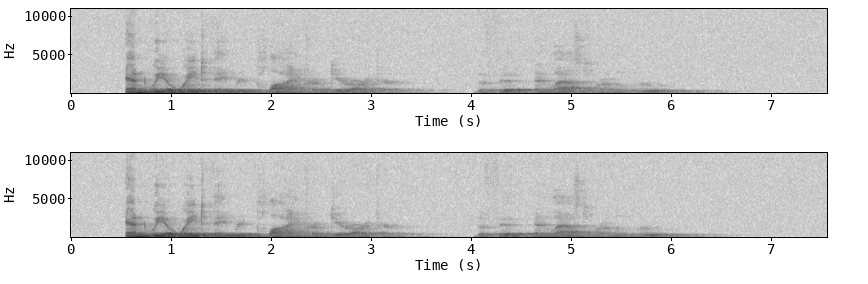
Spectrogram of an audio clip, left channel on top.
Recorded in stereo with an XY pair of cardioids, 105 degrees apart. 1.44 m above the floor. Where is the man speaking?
Straight ahead, 0.7 m; by 5.9 s 25° right, 7.5 m.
